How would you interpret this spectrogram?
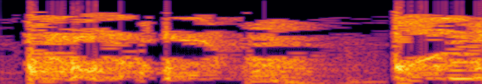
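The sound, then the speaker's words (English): A string of harsh, rasping coughs close to the mic, a couple of loud bursts with a rough, throaty rattle between them, ending on another sharp cough. “My wife heard me cough like that.”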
